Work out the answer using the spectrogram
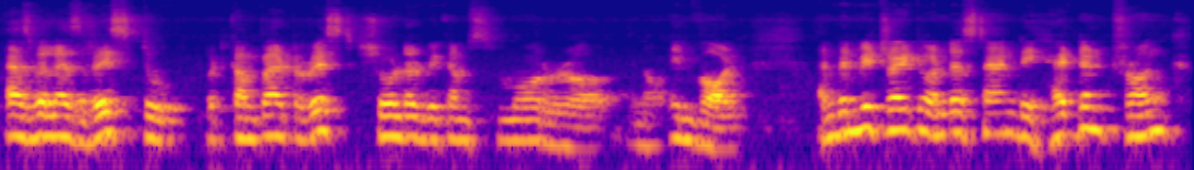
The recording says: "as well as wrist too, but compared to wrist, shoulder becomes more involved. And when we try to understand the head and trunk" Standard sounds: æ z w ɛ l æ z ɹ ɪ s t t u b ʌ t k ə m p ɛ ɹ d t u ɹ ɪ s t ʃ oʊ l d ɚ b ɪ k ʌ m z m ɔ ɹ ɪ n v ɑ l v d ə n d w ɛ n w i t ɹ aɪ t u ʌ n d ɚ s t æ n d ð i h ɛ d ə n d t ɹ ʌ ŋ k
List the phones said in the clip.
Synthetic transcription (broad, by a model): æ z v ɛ l æ z ɹ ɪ s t t u b ʌ t k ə m p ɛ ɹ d t u ɹ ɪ s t ʃ oʊ l d ɚ b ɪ k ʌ m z m ɔ ɹ ɪ n v ɑ l v d ə n d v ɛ n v i t ɹ aɪ t u ʌ n d ɚ s t æ n d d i h ɛ d ə n d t ɹ ʌ ŋ k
